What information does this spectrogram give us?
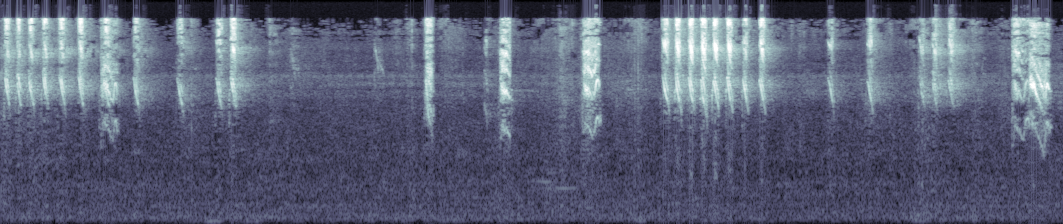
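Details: Calling female Double-collared Seedeater ('piadeira') used to stir males to sing: a rapid series of high, sharp chirps opens, followed by spaced single notes, then another fast burst of six to eight chirps near the end.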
